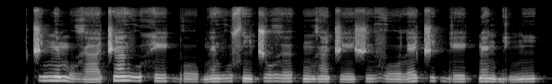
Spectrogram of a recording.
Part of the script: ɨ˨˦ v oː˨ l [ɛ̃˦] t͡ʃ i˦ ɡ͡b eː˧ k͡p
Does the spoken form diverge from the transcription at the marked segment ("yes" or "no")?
yes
